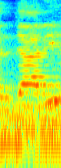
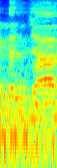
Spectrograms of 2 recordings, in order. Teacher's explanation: یہاں وقف کریں گے، لام ساکن ہو جائے گا، دجالی ہے تو وقف کریں گے دجال ہو جائے گا.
